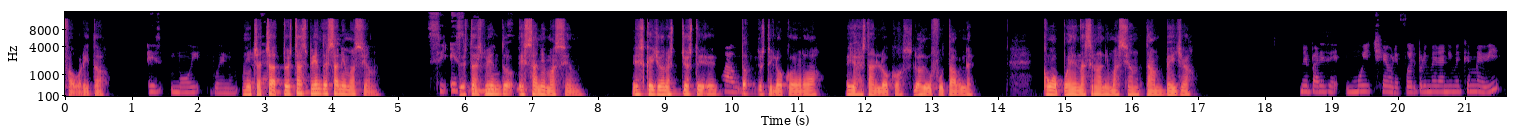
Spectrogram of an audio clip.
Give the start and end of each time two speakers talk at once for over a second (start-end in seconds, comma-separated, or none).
2.7-3.9, 5.9-7.2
